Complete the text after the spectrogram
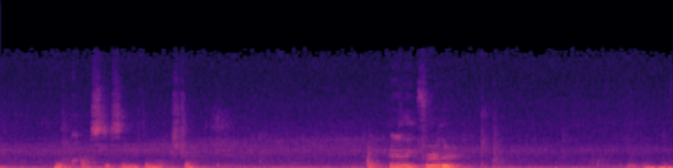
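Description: A man speaks calmly through a microphone in a room with a slight echo.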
